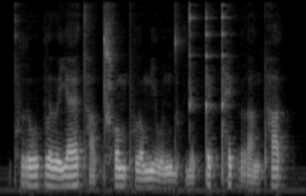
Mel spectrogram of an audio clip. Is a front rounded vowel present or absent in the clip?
absent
